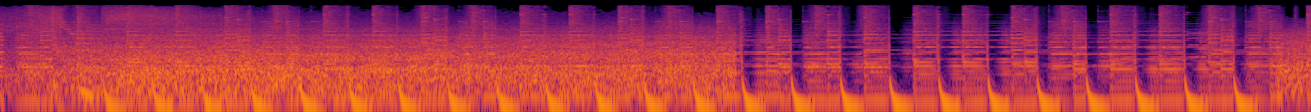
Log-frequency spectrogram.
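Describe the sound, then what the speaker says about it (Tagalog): Strong, large ocean waves crash continuously and loudly along a rocky coast at Cabongaoan in Burgos, Pangasinan, a roaring wash of surf with no pause. "Lakas na alon o yun. Malakas yan tol, malaki yan."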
